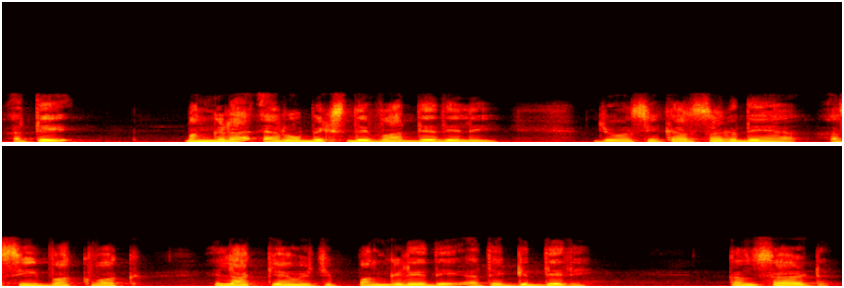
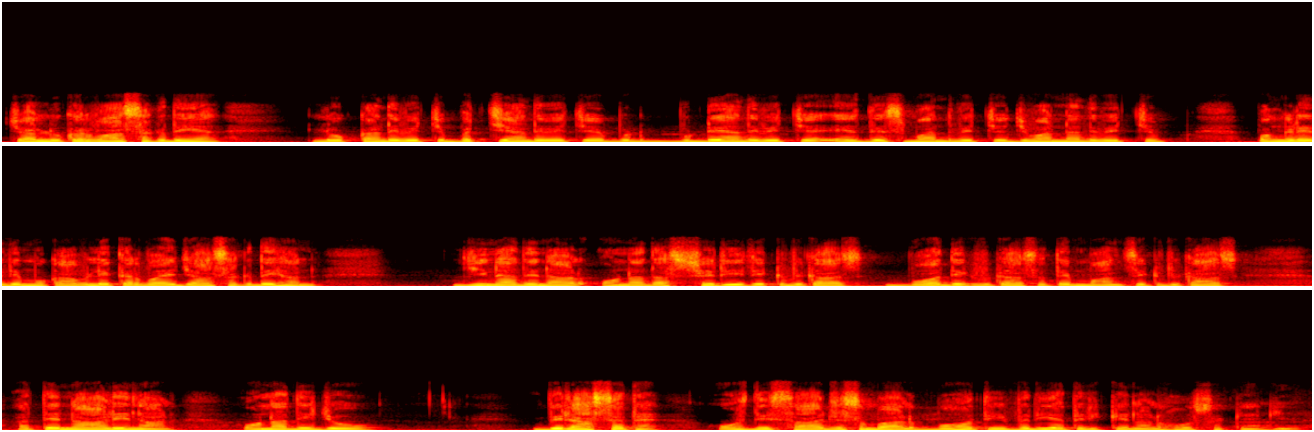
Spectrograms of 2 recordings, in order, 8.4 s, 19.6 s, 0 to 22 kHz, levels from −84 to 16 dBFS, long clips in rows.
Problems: constant background noise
